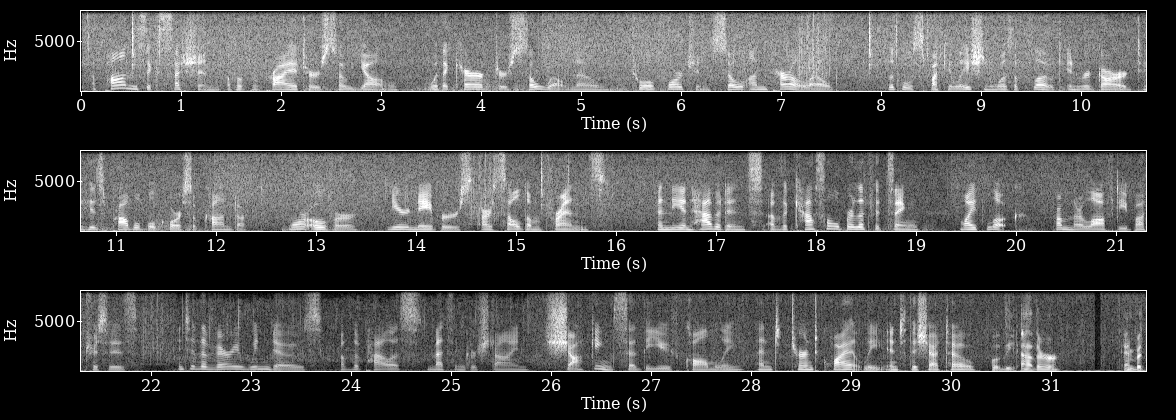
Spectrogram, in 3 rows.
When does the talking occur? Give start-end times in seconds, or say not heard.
0.0-31.9.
